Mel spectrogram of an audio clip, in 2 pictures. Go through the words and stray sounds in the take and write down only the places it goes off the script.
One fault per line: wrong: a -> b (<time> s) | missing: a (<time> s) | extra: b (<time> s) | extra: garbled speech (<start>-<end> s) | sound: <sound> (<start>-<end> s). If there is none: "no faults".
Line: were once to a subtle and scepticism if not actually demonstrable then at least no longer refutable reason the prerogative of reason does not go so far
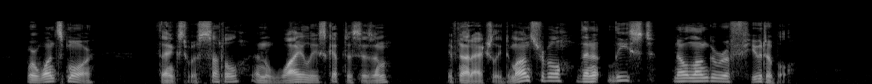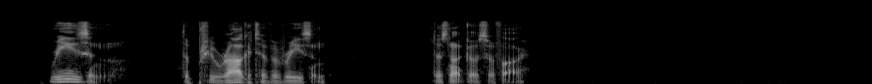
extra: more thanks (0.7 s)
extra: wily (2.8 s)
